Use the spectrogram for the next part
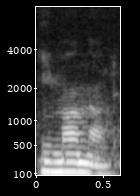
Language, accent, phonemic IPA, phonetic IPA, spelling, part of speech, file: Armenian, Eastern Armenian, /imɑˈnɑl/, [imɑnɑ́l], իմանալ, verb, Hy-իմանալ.ogg
- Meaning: 1. to know 2. to be aware 3. to learn, to find out 4. to recognize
